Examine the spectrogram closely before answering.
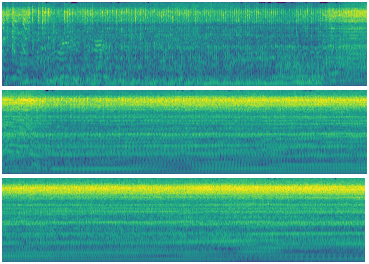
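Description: A pump engine roars and revs up loudly.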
